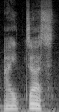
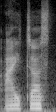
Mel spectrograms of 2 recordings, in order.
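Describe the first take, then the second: First: "I just" with no vowel after the t; closed ending. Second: "I just" ending in a full teu; added eu vowel. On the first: Teacher showing the preferred version, "I just" without added vowel. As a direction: finish "just" on the consonant. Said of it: "보다". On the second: Teacher showing the less good version, "I just" with extra teu. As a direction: give the t of "just" its own syllable. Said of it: "보다 I just". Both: Shown as a demonstration.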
